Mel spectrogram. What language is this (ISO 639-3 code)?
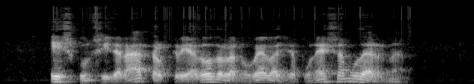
cat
